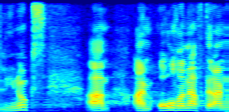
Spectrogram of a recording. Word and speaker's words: Linux: My name is Linus Torvalds and I pronounce Linux, Linux.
